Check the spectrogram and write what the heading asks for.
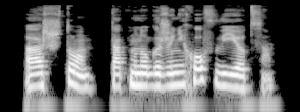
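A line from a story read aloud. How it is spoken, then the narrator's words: Angry wolf's growl. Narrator (Russian): Прорычал злой серый волк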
